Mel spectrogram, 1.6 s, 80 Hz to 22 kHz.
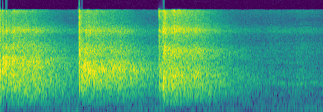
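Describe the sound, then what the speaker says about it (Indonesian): At a school information meeting in Kapongan, an indoor crowd performs a counted clapping routine, sharp claps struck together in unison with short even gaps between them, loud and close. "Tepuk 1. Tepuk 2, tepuk 3."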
